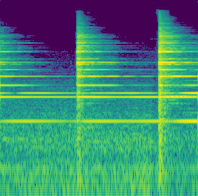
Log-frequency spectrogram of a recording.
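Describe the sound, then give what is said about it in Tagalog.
A church bell rings twice, about a second apart, each strike bright and metallic with a long shimmering decay that overlaps the next. No voices, just the resonant bell. “Nasa kampana si Sir Alici.”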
